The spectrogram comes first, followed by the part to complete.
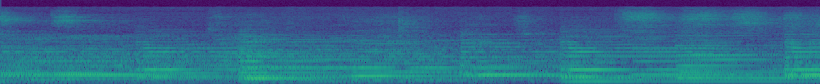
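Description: Slow instrumental keyboard music, likely a postlude: sustained chords moving every half second to a second, with a held bass note near the end.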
